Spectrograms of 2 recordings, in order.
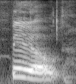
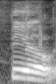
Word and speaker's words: filled: the phonovisual chart, then the ED here is just going to make the D sound. Now watch, that's one syllable. Filled. Filled, it's one syllable.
